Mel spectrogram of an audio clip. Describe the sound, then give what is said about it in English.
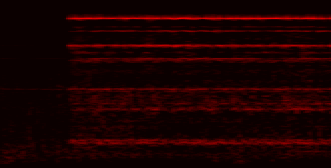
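A telephone bell rings loudly and continuously in Lieutenant Clover's office, starting abruptly after a brief moment of quiet and holding a steady, shrill metallic tone to the end, with no voices. “Telephone's ringing”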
